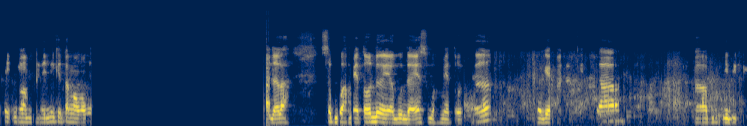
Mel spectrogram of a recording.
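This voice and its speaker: A man's voice: mid-range voice, flat delivery, normal speed, long pauses, breathy edge. A man hosting an online parenting class, chatting casually and affirming often. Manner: agreeable, frequent affirming fillers. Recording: dull lo-fi audio with faint noise.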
